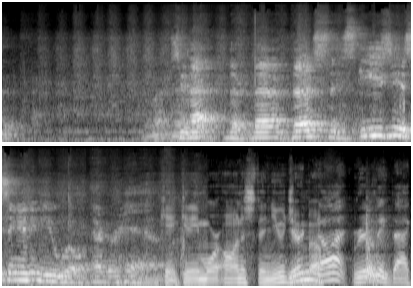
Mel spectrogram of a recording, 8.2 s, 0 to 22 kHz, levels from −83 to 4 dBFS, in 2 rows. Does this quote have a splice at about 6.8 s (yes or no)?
no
